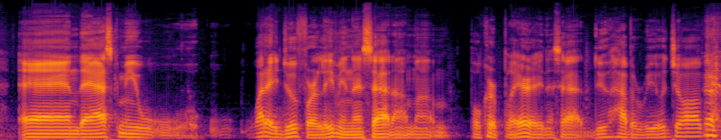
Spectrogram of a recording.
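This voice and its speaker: Speaking with a Portuguese accent, a man with a very deep, low pitch and a bright, sharp tone talks at a moderate pace with fairly even intonation. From Brazil, Curitiba. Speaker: professional poker player. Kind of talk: casual podcast interview.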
